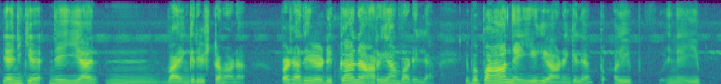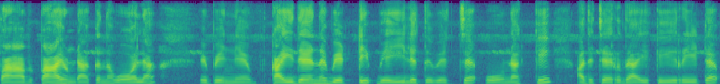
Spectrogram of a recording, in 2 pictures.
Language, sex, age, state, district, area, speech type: Malayalam, female, 60+, Kerala, Wayanad, rural, spontaneous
